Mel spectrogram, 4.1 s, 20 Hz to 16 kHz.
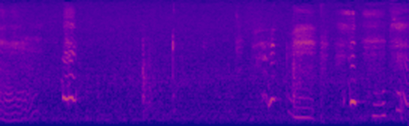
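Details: Sleeping newborn, third baby, swaddled at 30° upright in a baby swing, with brief high squeaky noises on breathing in; inspiratory stridor from laryngomalacia, reportedly louder when lying on his back.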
